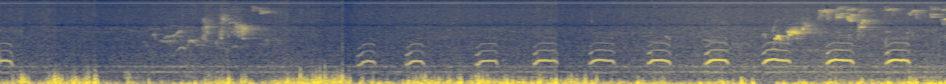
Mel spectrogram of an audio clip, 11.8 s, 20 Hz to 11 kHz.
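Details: Yellow-bellied toads in mating season give soft, hollow, arched notes, each a short rise and fall, repeated about every 0.6 seconds for around eleven calls. High bird chirps drift in and out above a steady low outdoor rumble.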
